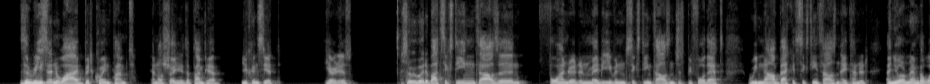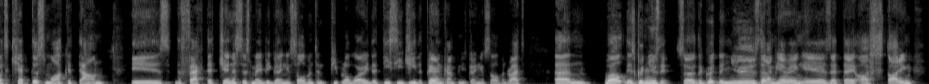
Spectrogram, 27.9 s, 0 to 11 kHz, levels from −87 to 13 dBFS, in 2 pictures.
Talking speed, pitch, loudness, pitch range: 200 wpm, 135 Hz, -21 LUFS, 125-150 Hz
